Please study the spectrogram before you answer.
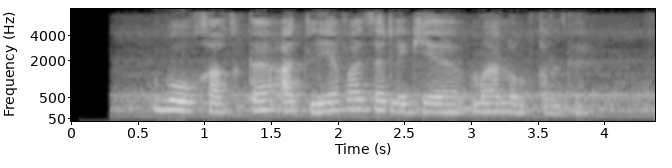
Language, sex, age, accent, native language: Uzbek, female, 25-34, Toshkent shahri, Uzbek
